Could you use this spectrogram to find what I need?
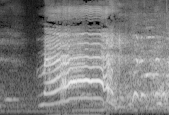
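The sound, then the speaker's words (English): A person imitates a screaming cow with one loud, strained, high-pitched vocal wail that starts abruptly after a brief pause, holds a wavering pitch, then trails off raggedly. “And this is the sound of a screaming cow.”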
